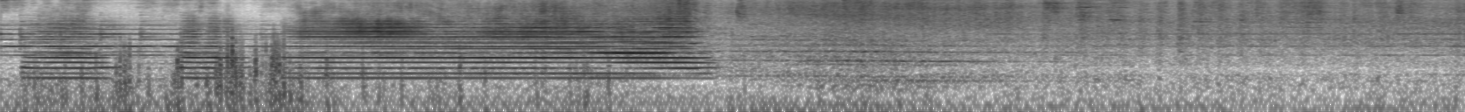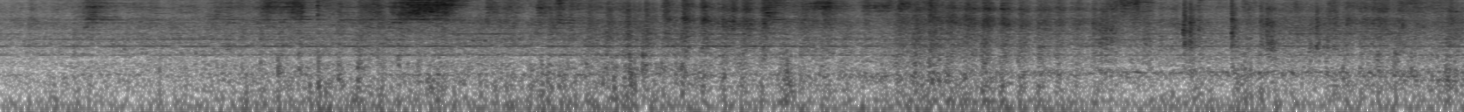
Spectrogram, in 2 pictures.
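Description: Diesel freight locomotive's horn sounds the grade-crossing signal: two long blasts, a short one, then a final blast held about four seconds. Its pitch drops as the locomotive passes, about seven seconds in. After that the freight cars rumble and clickety-clack steadily over the crossing while the crossing bell keeps ringing.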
